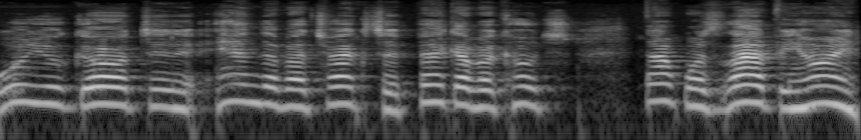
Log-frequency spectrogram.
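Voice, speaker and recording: A put-on character voice sits at a fairly high pitch and moves at a moderate pace. The recording is very clean, the background silent. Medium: read story.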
